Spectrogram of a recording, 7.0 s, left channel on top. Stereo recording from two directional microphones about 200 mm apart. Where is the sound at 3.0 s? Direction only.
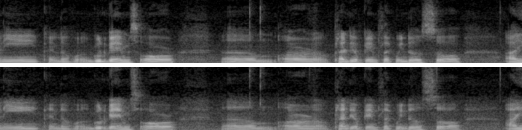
20° left (ahead or behind).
